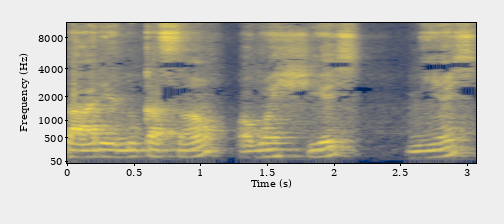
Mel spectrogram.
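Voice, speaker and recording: A man is speaking. His pace is fairly slow. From Bahia, Brazil (Santo Amaro). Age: 20s. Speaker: mathematics teacher. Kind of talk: interview testimony. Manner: halting, many fillers.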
